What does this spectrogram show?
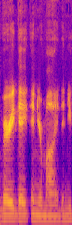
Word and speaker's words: Variegate: clearly been mispronouncing it because i've been calling it varia gate which is definitely not how it's pronounced and you guys said it's more of varigate yeah it's more fairy gate and if we were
